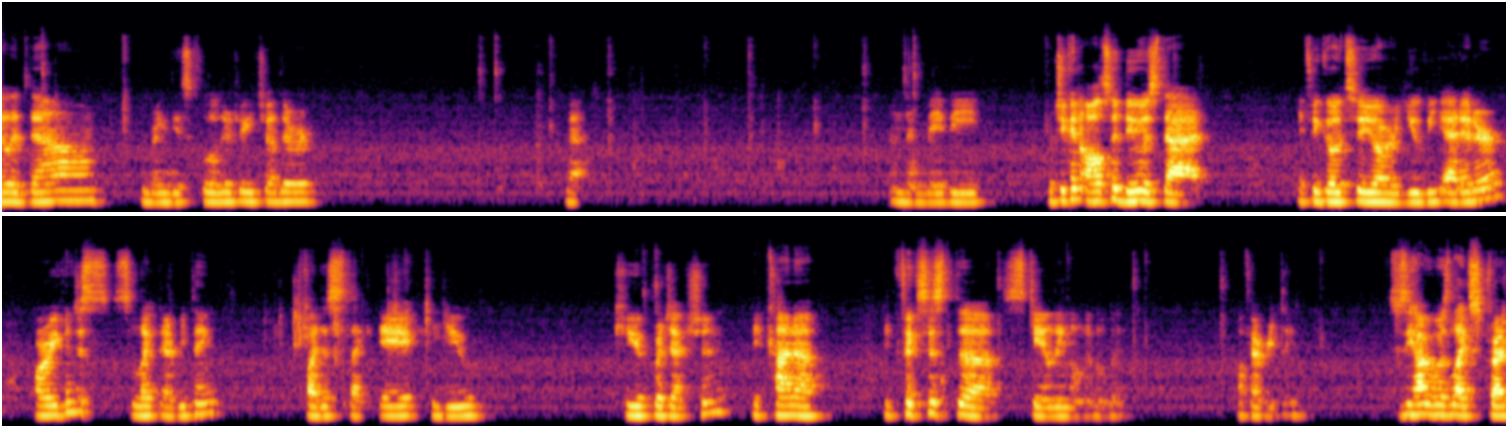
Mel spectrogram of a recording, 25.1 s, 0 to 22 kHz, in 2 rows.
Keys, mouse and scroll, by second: 0.4 s, 2.3 g, 5.7 middle click, 6.4-7.0 scroll up 4, 7.0 shift+middle click, 7.6-7.9 scroll up 2, 7.9 middle click, 8.6 click, 9.4-9.8 scroll down 2, 9.8-10.9 middle drag, 15.0 Tab, 16.4 a, 17.4 u, 20.2 Tab, 20.8-21.4 scroll up 4, 21.5 shift+middle click, 22.6 middle click, 23.2 middle click, 24.0-24.6 scroll down 4, 24.6 middle click.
